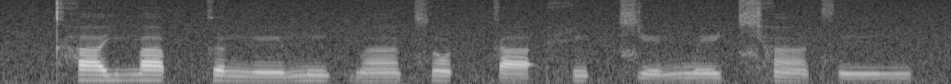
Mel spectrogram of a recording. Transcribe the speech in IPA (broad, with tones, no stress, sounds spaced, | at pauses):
kʰ a˦ j m a˦ p̚ k ə˥˧ ŋ ẽ˧ m ĩ˦ k̚ b ã˧ t͡s ɔ̃˦ t̚ k a˨ ʔ h ĩ˦ p̚ t͡ɕ e˨˩ n̪ w e˧ t͡ɕʰ ã˥˧ t͡s ĩ˧ ŋ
